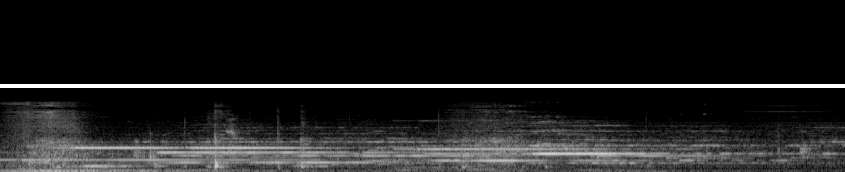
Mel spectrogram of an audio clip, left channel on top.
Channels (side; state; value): left; silent; digital silence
